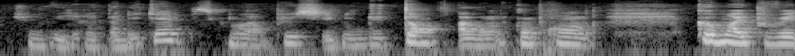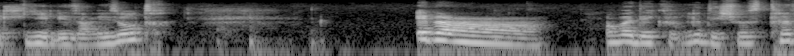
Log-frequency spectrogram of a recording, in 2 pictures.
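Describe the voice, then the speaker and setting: In a relaxed recap of this month's books, a woman who blogs about reading talks chattily, often restarting and using fillers. She has a mid-range, slightly rough voice that's a little mellow.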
